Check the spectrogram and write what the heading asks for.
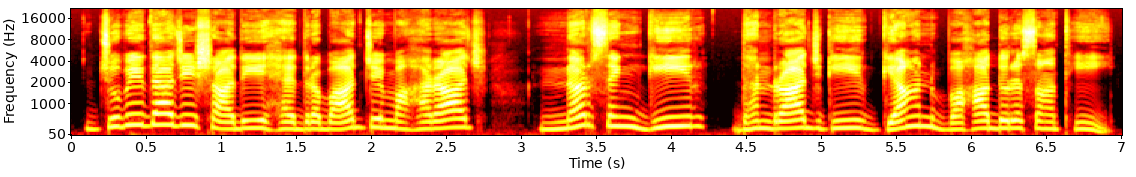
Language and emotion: Sindhi, neutral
